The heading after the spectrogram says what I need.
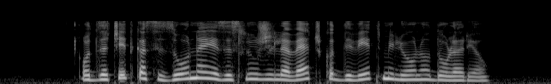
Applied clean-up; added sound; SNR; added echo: none; none; none; none.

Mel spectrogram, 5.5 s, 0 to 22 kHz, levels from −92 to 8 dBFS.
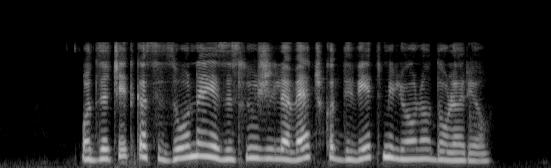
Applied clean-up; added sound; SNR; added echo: neural mask model DeepFilterNet 3.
